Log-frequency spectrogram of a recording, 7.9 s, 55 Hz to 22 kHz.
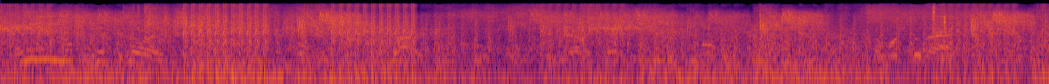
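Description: Battle gunfire in the MechWarrior 2: Mercenaries video game as a mech takes enemy fire. Dense, loud, continuous bursts and booms fill the whole stretch, with a radio-style voice speaking over the combat.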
